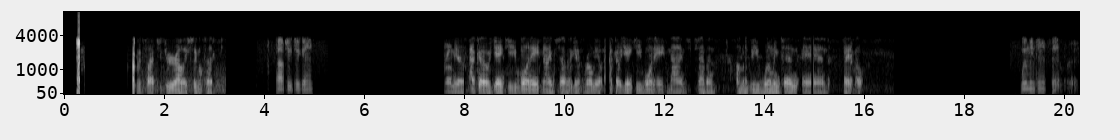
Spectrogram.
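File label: Raleigh Police Southeast District Dispatch, p25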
